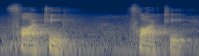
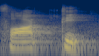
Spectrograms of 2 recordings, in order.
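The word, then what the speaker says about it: forty: R shouldn't be pronounced when there is consonant immediately after R.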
